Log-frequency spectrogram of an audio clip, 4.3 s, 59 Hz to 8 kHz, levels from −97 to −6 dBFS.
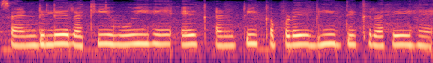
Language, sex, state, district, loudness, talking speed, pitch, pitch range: Hindi, female, Chhattisgarh, Sarguja, -15 LUFS, 150 wpm, 255 Hz, 245-265 Hz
